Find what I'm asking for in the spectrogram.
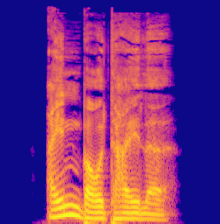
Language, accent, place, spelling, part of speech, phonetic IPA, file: German, Germany, Berlin, Einbauteile, noun, [ˈaɪ̯nbaʊ̯ˌtaɪ̯lə], De-Einbauteile.ogg
- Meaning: nominative/accusative/genitive plural of Einbauteil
